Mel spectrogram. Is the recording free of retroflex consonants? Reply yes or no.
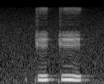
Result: yes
